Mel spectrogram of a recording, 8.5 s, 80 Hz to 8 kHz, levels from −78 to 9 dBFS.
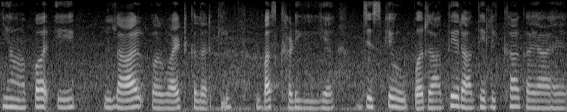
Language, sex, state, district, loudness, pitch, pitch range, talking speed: Hindi, female, Haryana, Charkhi Dadri, -20 LUFS, 200 Hz, 190-220 Hz, 135 wpm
